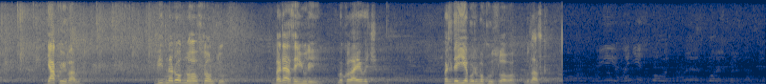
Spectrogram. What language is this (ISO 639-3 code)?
ukr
